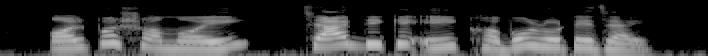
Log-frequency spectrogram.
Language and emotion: Bengali, neutral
